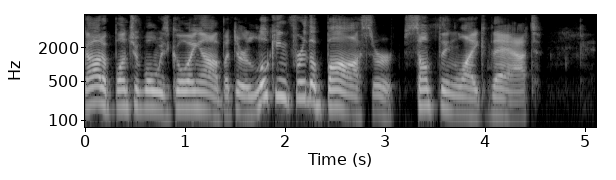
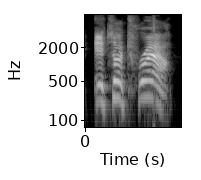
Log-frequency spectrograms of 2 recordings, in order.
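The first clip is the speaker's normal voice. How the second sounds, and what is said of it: Imitation of Admiral Ackbar. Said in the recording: “I can't do the Akbar voice right”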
